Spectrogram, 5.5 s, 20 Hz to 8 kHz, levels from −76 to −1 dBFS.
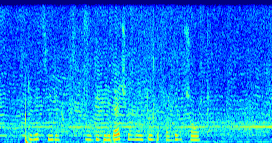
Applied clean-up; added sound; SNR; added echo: none; Buzz; 2 dB; none.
